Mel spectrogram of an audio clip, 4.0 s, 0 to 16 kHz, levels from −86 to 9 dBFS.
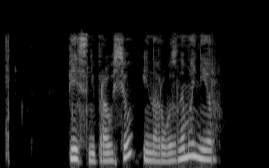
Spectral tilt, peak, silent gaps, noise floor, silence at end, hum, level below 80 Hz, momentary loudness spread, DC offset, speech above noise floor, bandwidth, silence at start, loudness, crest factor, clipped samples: -5 dB/octave; -12 dBFS; 0.62-0.71 s, 0.81-1.02 s; -53 dBFS; 0.8 s; none; -70 dBFS; 6 LU; under 0.1%; 27 dB; 7.8 kHz; 0.1 s; -27 LUFS; 16 dB; under 0.1%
